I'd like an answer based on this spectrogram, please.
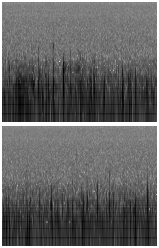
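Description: Soft, ongoing gurgles, clicks and low rumbles from the belly: ordinary stomach growling as the gut moves gas and fluid.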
